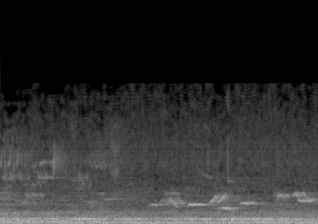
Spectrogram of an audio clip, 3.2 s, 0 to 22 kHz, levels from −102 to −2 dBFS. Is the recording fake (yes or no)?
yes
